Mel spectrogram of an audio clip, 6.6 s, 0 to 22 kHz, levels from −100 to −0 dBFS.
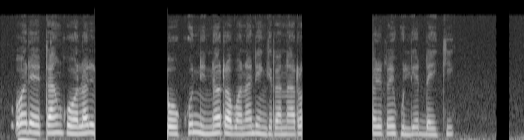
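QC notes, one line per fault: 1.18–2.10 s and 6.19–6.37 s, digital broadcast dropout: the sound mutes for about 0.92 s, then again for about 0.17 s near the end. The receiver stopped getting decodable frames, either because it lost the signal or because frames failed their checksum, so it muted its output until clean frames resumed. The first hole's length fits a run of 38 lost frames of 24 ms each, and the second fits 7. Whatever was transmitted during both holes is gone.
3.77–4.66 s, audio dropout to silence: the sound stops abruptly mid-flow and returns about 0.89 s later. The gap is silent, with no room tone or background left underneath. The likely cause is an input that dropped out through a disconnected device, a failed link or an accidental mute while the recorder kept writing silence, so nothing from that stretch was captured.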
